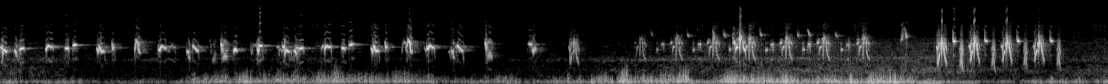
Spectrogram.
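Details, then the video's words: Sooty-headed bulbul giving a rapid 'ropel tarung' fighting song, used as a lure to rouse other bulbuls to fight: quick chattering notes repeated several times a second, then denser jumbled phrases over low rumbling background noise. "pancingan trucukan ROPEL TARUNG ini bikin trucuk lain seketika ikut EMOSI tarung"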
